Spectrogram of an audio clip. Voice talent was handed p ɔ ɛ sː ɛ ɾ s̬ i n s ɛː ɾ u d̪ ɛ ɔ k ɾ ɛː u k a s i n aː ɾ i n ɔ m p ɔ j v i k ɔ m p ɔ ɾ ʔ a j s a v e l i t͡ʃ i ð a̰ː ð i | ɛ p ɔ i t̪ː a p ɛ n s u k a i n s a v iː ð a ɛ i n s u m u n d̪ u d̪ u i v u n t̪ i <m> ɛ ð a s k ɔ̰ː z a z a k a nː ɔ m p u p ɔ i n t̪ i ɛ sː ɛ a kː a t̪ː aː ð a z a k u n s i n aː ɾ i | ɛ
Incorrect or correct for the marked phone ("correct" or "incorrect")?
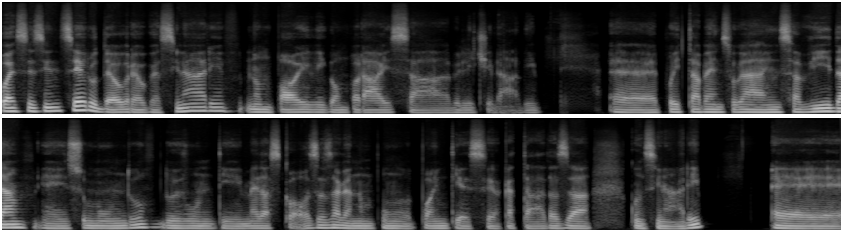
correct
